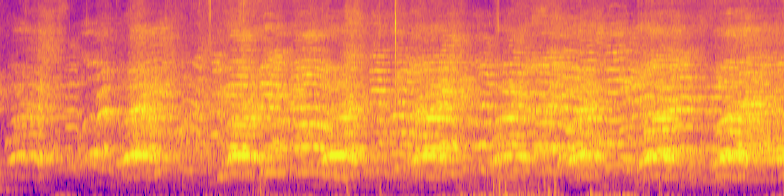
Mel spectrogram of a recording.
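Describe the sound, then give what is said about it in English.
A loud, noisy wrestling crowd roars and chants continuously as a wrestler comes to the ring, with many overlapping voices shouting in rising and falling waves and occasional sharp thuds or claps. “Maybe he won't speak because the crowd is.”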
